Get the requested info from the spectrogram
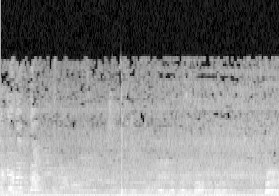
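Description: Boys' voices calling out during a kabaddi raid, loudest in the first half-second and again around the middle, over a steady low background rumble.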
